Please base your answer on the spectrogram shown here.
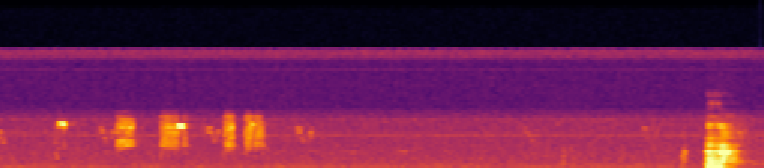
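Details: Black francolin, described as a pure Sindhi Sheedi strain, calling: a quick two-second run of five harsh, scratchy high notes, then silence and a loud broadband rasping burst at the end.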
